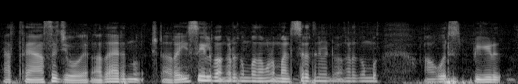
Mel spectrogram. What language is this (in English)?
Malayalam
